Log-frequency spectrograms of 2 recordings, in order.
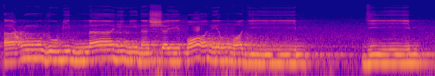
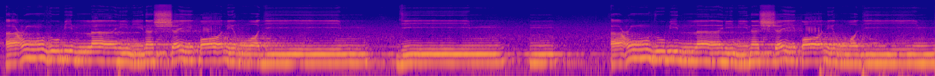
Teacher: cara mengucapkan huruf mim pada akhir ayat ini tidak matikan total ya, ada sedikit aliran. Karena itu adalah sifat dari huruf mim tersebut, yaitu tawassut, sedikit mengalir.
